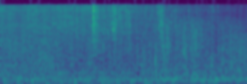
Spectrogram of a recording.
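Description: A comet impact explosion that unleashes thermal radiation across a city, rendered as a dense, sustained low rumbling blast with a roaring, turbulent texture that stays loud for the whole short stretch.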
